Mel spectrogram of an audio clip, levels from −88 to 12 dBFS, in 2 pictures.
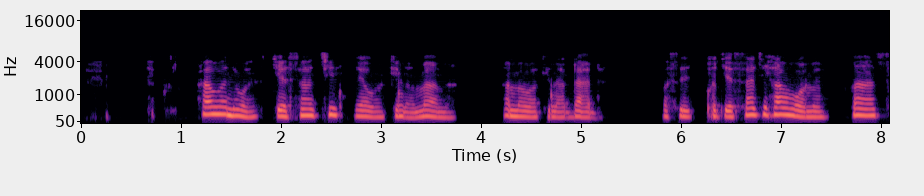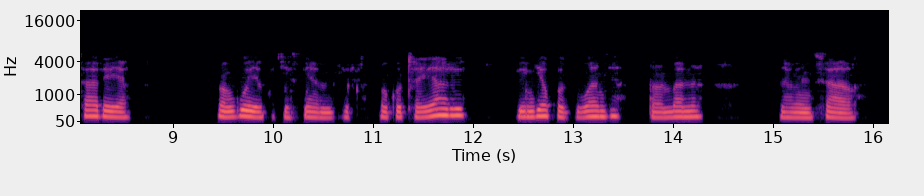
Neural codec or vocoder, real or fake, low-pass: codec, 16 kHz, 16 kbps, FunCodec, trained on LibriTTS, 50 frames a second; fake; 5.4 kHz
